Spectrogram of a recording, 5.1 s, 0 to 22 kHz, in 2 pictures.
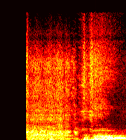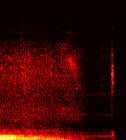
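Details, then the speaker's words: Mk1 Ford Capri with Rover V8 turbo, rebuilt bottom end, ECU wired and fuel system done, first start: catches with a loud rough roar, smoke, stumbles and dies within about four seconds; owner thinks it may be a bit rich. "oh [Music] well it starts at least"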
